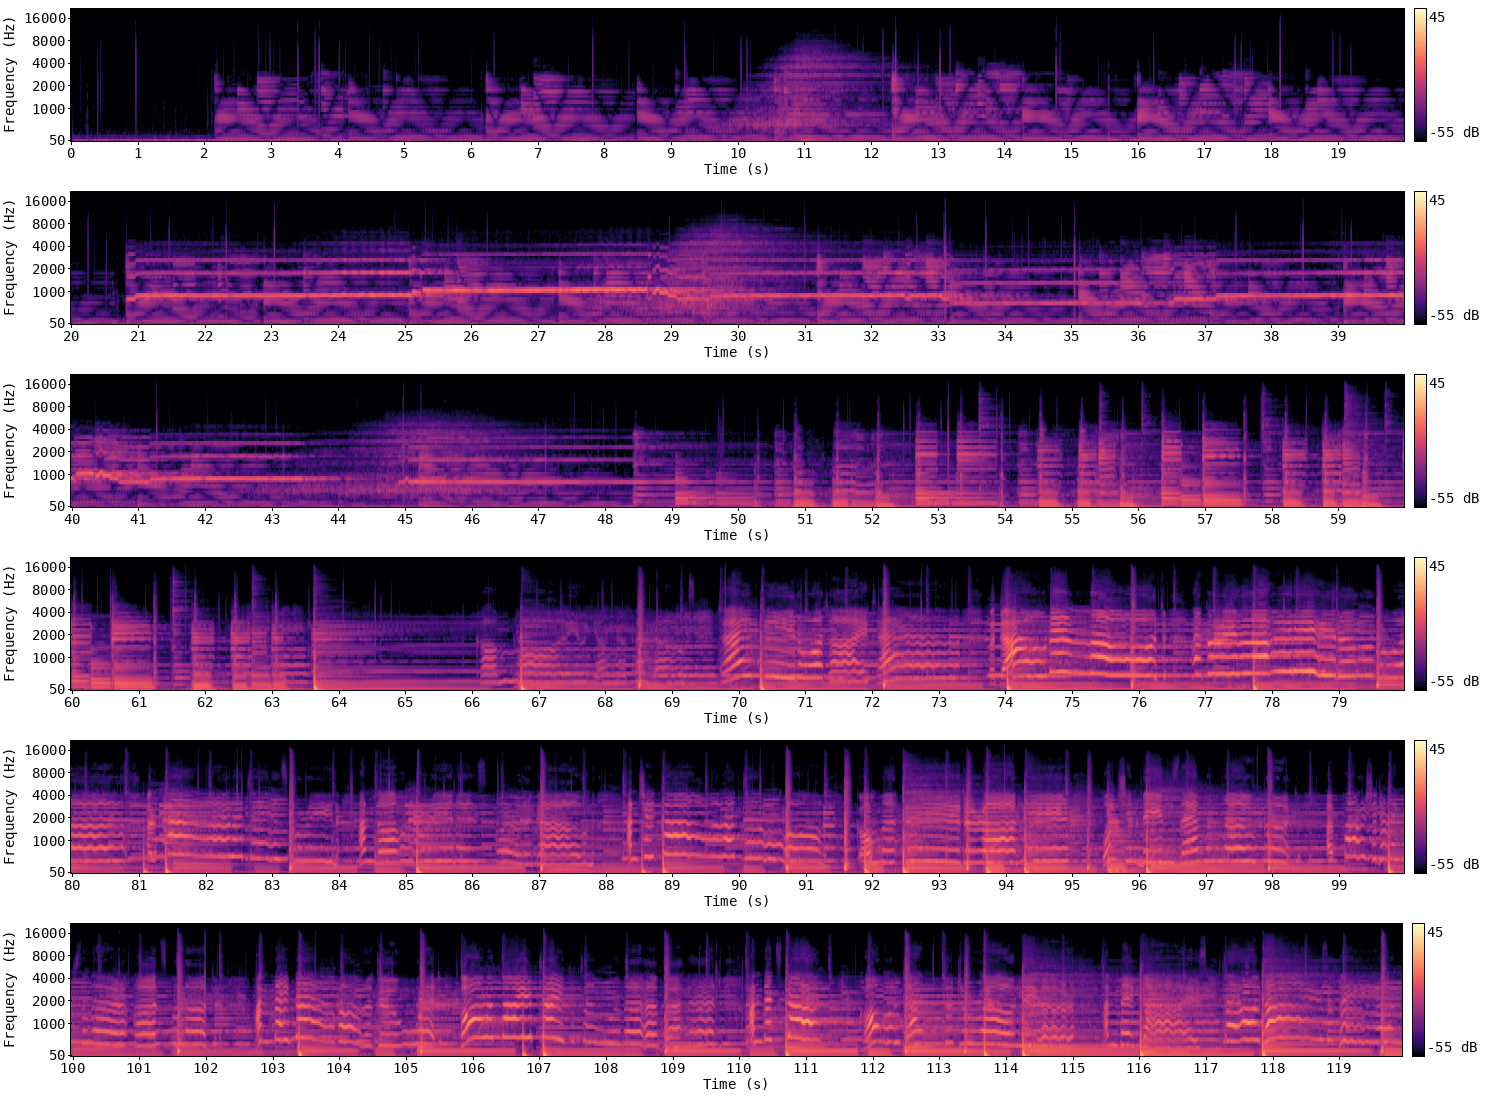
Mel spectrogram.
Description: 静音部で軽微なチリプチが聴かれますが鑑賞に影響するようなノイズはありません。
ドラムとベースがびしばし決まるウルトラグレートなフォーク・ロックです。
試聴曲は現品からの取り込み音源です。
